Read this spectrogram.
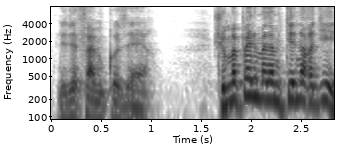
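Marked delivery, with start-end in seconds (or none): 1.6-2.8 higher, brisk innkeeper wife; a landlady sizing up a stranger; Thénardier speaking. Acted. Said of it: "dit la mère des deux petites". (la Thénardier, voix plus aiguë)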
